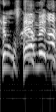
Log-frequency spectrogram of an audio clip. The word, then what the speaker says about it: Willamette: Willamette rhymes with damn it.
